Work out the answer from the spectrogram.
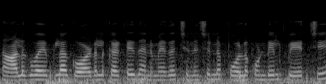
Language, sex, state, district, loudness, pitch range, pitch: Telugu, male, Andhra Pradesh, Srikakulam, -27 LUFS, 200-220 Hz, 210 Hz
